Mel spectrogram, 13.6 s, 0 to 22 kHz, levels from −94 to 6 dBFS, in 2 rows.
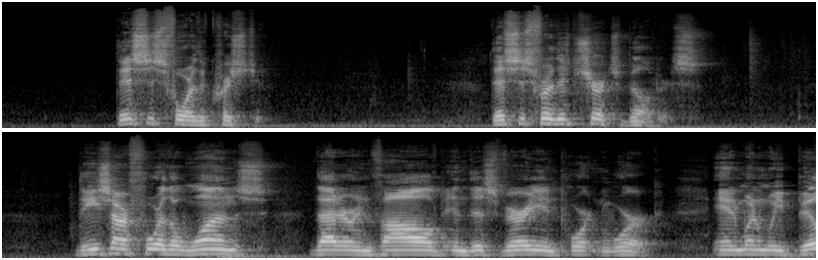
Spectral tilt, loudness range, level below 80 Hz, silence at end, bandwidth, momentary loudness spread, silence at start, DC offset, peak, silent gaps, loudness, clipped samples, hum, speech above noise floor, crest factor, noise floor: -4.5 dB/octave; 8 LU; -54 dBFS; 0 s; 17 kHz; 15 LU; 0.95 s; under 0.1%; -6 dBFS; none; -24 LUFS; under 0.1%; none; 42 dB; 18 dB; -65 dBFS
